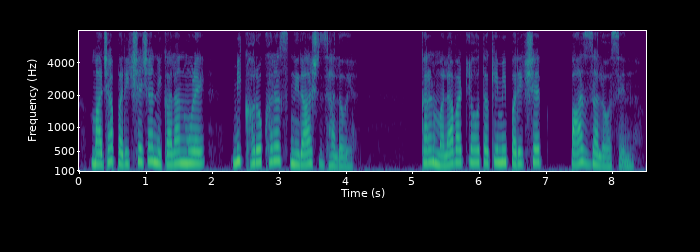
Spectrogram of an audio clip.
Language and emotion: Marathi, sad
